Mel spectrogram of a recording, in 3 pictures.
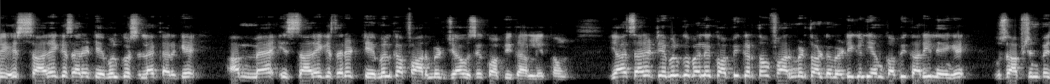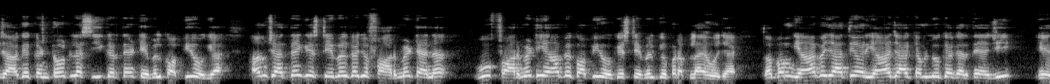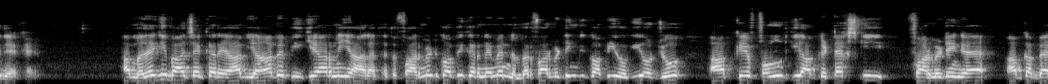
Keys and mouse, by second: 3.6-4.7 drag, 9.0-10.0 drag, 10.8 ctrl+c, 15.7-16.8 drag, 18.3 click.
